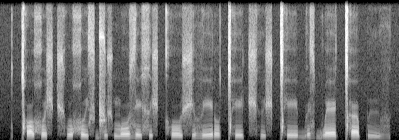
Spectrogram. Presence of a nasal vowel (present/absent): absent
